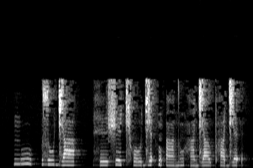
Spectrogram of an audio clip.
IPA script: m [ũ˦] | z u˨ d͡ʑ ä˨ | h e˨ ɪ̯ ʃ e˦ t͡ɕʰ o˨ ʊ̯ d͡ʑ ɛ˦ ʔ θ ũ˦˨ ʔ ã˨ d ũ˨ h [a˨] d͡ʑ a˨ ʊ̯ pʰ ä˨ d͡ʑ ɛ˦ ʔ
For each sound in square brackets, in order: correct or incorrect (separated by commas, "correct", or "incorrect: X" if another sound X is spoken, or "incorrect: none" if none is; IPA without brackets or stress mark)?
incorrect: u˦, incorrect: ã˨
